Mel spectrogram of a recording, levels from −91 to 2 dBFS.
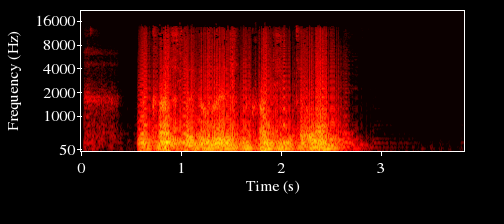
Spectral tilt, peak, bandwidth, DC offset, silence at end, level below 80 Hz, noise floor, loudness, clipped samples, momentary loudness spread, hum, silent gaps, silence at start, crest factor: -6.5 dB/octave; -18 dBFS; 14.5 kHz; under 0.1%; 1.05 s; -44 dBFS; -83 dBFS; -32 LUFS; under 0.1%; 11 LU; none; none; 0.05 s; 16 dB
